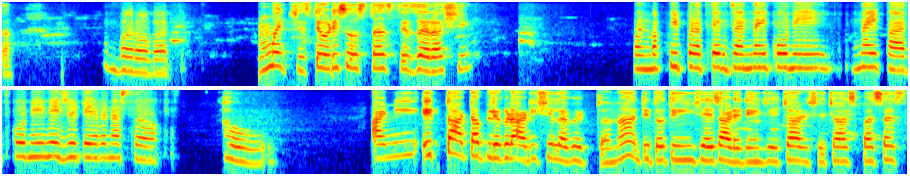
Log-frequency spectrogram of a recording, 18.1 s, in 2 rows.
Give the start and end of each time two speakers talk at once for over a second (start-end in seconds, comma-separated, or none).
none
